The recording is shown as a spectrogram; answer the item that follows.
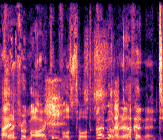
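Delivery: put-on German accent. Asked to put on a german accent, answering in a put-on german accent. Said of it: "You must put on a German accent".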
